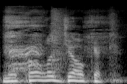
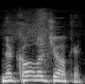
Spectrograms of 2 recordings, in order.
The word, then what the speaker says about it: Nikola Jokic: Nikola Jokic. – I don't even know that one, because I don't think you said the name right. – Probably but. – Not. It's Nikola Jokic.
